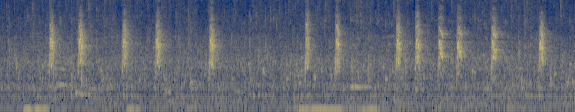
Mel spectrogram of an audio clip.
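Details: Grey-cheeked bulbul, played to spark calling in a caged bird: sparse, rasping single notes that become a denser burst of chatter toward the end, with a low hum throughout.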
